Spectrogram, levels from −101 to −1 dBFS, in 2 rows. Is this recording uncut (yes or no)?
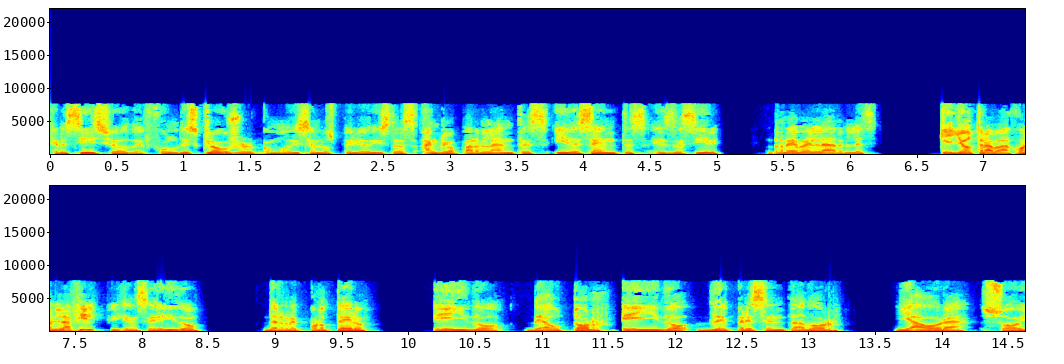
no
